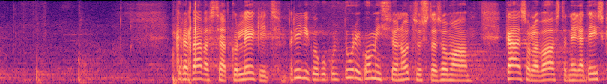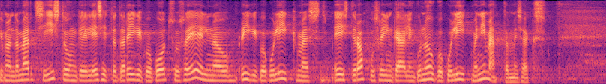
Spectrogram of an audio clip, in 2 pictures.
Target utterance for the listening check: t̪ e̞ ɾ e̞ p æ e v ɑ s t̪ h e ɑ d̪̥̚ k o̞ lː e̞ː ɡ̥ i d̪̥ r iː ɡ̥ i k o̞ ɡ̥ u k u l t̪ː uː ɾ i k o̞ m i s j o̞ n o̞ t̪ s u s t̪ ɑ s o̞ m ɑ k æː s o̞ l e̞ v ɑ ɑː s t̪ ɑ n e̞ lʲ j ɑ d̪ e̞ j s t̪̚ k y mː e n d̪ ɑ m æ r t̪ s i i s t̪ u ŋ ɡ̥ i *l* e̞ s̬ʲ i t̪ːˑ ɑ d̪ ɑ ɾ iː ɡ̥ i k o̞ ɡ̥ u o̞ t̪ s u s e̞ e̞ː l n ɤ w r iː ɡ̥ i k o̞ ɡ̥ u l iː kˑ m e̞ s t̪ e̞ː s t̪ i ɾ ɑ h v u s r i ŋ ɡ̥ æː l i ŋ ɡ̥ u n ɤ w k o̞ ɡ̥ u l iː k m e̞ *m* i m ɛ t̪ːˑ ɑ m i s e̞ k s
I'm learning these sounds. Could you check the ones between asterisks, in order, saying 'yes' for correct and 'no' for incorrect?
yes, no

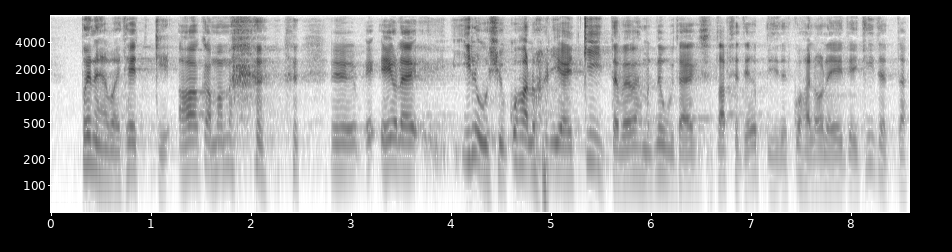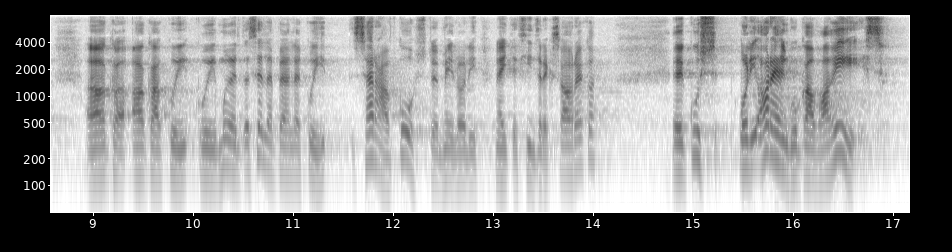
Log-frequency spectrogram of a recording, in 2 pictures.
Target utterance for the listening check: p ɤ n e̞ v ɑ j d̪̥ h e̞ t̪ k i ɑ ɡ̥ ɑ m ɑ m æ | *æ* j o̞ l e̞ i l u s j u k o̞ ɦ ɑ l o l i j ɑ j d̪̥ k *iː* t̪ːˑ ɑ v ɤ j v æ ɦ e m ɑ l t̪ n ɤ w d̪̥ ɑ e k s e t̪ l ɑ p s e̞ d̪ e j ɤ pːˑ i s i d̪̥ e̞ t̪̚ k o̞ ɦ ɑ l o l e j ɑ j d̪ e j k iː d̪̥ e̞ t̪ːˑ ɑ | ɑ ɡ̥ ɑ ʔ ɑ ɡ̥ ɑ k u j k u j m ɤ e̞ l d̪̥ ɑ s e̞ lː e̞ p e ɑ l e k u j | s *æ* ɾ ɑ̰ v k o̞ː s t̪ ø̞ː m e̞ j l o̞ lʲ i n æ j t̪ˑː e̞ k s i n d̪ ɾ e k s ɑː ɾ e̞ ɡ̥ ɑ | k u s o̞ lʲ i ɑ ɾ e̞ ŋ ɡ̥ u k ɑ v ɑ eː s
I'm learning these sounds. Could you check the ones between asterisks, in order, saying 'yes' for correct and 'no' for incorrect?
no, yes, yes

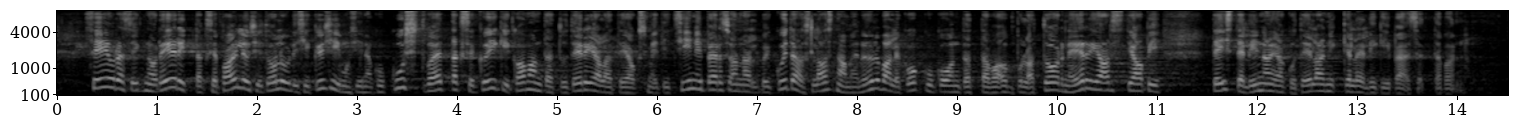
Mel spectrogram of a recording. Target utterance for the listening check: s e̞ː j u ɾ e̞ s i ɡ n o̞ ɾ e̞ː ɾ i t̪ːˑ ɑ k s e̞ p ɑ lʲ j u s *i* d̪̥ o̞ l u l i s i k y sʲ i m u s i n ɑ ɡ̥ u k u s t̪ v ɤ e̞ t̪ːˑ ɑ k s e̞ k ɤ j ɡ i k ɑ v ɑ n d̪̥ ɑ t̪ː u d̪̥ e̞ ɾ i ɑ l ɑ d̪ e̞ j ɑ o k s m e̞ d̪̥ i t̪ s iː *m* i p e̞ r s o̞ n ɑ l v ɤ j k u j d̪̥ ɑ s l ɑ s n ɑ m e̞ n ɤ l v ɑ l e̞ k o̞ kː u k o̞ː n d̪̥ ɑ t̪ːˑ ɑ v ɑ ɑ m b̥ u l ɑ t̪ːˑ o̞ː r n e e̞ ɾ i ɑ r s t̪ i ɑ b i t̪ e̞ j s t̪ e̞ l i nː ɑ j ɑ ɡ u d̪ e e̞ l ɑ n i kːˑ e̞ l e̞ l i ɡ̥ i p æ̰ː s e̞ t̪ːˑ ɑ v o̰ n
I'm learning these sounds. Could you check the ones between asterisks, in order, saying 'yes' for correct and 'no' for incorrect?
yes, no

